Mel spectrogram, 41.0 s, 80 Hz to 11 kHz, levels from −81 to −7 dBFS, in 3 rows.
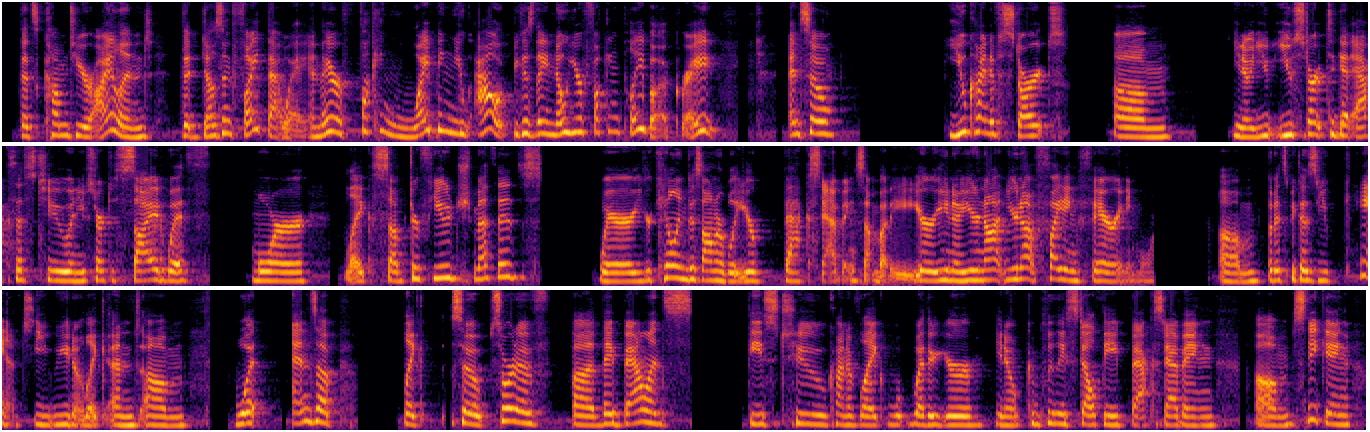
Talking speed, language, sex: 150 wpm, English, female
